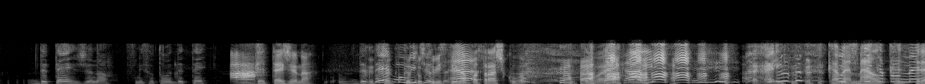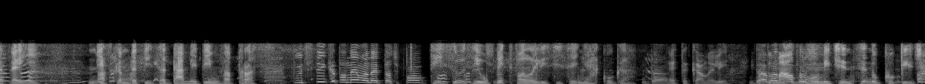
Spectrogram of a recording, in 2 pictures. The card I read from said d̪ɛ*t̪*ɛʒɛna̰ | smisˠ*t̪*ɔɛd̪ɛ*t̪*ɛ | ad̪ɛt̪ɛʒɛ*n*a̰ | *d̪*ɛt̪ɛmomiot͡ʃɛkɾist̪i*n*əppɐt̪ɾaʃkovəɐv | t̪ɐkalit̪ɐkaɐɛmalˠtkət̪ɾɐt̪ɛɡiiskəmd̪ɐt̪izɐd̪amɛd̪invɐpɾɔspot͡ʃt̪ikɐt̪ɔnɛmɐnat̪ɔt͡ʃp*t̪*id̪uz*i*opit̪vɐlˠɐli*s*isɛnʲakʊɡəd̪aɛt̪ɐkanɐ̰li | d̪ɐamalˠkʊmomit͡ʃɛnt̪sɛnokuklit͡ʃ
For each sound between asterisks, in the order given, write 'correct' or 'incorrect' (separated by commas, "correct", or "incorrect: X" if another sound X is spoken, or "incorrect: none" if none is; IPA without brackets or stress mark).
correct, correct, correct, correct, correct, correct, correct, correct, correct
